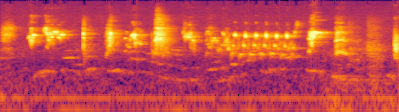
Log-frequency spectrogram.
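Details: Pet budgerigar repeating words in order. Scratchy warbled phrases, then an evenly pulsed stutter of about ten quick notes, finished by sharp squeaks.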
